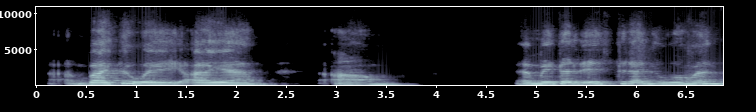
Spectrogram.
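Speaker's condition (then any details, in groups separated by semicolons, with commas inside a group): Cerebral palsy; speech impediment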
